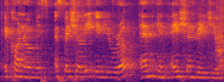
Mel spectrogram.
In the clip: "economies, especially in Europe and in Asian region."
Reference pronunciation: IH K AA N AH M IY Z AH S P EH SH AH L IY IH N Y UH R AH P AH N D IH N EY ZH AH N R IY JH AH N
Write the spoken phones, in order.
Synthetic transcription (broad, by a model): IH K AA N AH M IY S AH S P EH SH AH L IY IH N Y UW R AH P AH N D IH N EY SH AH N R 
